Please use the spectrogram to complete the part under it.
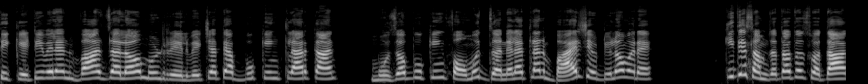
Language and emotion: Goan Konkani, angry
